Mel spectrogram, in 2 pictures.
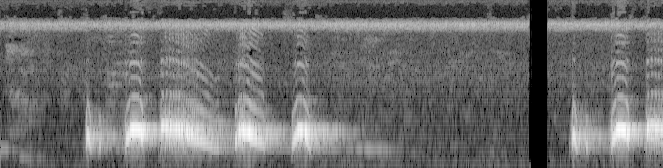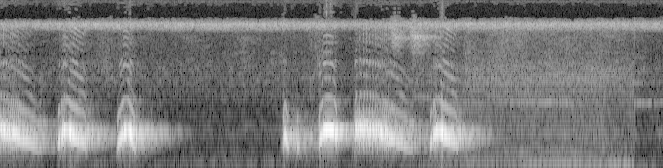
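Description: Spotted dove cooing its song: three phrases of four or five notes each, a few seconds apart.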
